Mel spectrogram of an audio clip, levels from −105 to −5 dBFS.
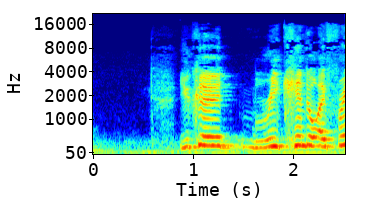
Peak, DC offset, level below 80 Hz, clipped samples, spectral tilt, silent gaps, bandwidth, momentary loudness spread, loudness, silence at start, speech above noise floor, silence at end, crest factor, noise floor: -10 dBFS; under 0.1%; -48 dBFS; under 0.1%; -5.5 dB/octave; none; 15.5 kHz; 13 LU; -24 LUFS; 0 s; 28 dB; 0 s; 16 dB; -51 dBFS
